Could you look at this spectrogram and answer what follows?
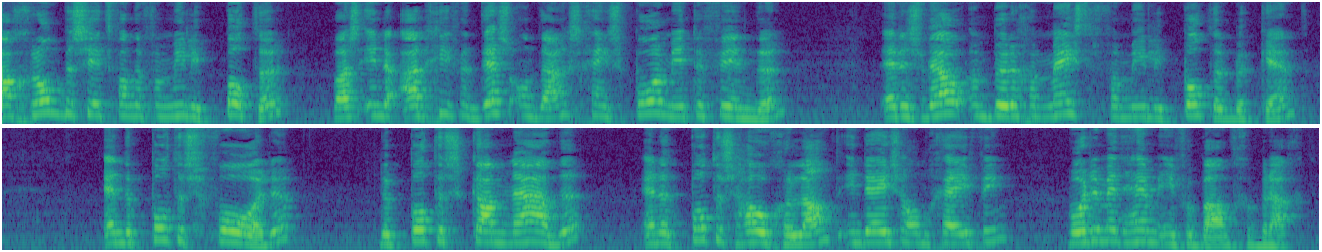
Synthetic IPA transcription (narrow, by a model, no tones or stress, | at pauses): fɔnχrond̚bəzɪtfɑndəfamilipotʰər | ʋɑsɪndəʔarχivəndɛsɔndɑŋsχeːnspoːrmɪːɹtəfɪndən | ɛɾɪsʋɛlˠənbørχəmejstərfamilipotərbəkɛnt | ɛndəpotərsfoːrdə | dəpotərskɑmnaːdə | ʔɛnət̚pɔtərsɦowχəlɑntɪndejzəɔmχeːvɪŋ | ʋɔrdənmɛtɦɛmɪnfərbɑntχəbrɑχt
